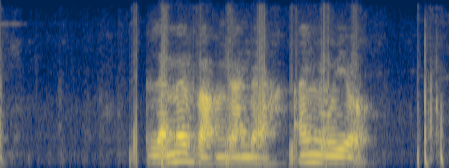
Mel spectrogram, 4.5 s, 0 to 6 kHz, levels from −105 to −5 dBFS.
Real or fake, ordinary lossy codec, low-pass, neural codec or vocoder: real; Opus, 32 kbps; 5.4 kHz; none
